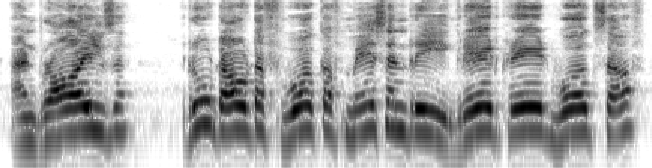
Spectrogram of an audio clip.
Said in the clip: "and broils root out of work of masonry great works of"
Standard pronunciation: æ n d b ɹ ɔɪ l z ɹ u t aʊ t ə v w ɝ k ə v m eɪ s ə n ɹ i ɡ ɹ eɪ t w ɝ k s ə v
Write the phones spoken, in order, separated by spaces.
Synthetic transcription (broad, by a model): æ n d ɹ ɔɪ l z ɹ u t aʊ t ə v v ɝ k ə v m eɪ s ə n ɹ i ɡ ɹ eɪ t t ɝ k s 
